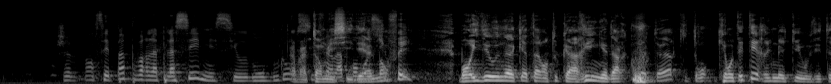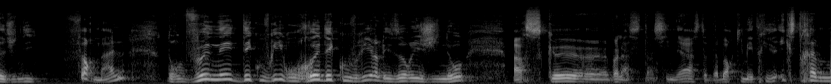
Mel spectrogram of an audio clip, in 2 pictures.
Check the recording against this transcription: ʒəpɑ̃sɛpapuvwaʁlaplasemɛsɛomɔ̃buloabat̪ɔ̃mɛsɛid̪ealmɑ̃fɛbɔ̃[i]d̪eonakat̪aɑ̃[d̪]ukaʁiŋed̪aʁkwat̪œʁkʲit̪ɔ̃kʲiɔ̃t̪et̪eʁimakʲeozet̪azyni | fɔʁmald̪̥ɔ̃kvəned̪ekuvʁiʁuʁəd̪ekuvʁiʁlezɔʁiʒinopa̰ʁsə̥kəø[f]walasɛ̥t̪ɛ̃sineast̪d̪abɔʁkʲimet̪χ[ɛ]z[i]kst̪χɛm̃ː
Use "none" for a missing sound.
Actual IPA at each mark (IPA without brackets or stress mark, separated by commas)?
i, t̪, v, i, ɛ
